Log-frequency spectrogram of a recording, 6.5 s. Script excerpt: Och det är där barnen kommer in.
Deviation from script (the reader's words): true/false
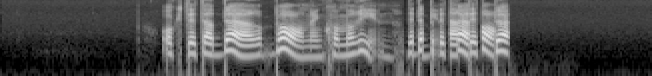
true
